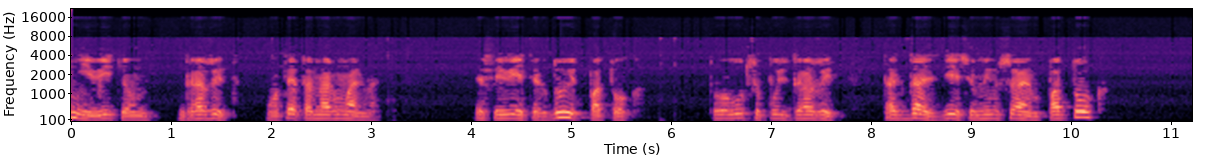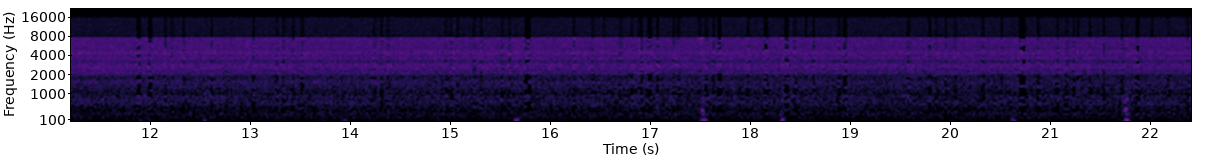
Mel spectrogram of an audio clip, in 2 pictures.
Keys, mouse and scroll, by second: 2.1-3.4 middle drag, 6.0 click, 8.5-17.6 drag, 18.5-22.0 drag.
